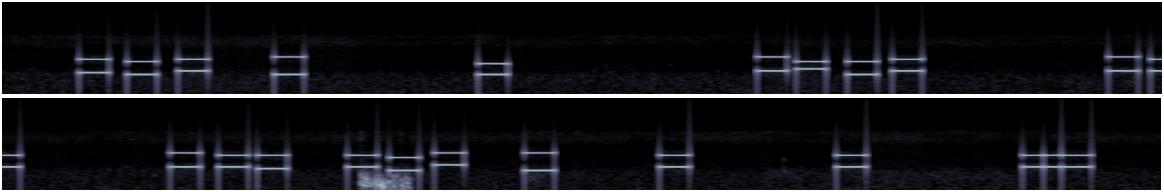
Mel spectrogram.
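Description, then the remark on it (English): Touch-tone telephone dialing as a call is put through: quick clusters of short electronic dual-pitched beeps separated by brief pauses, with a single click partway through and a faint steady hum underneath. No one speaks. “when you speak to him on the phone, just make sure you're nice and loud and clear”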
